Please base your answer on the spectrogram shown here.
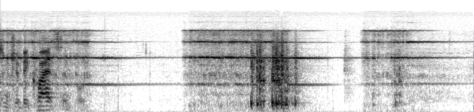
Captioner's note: phone ringing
